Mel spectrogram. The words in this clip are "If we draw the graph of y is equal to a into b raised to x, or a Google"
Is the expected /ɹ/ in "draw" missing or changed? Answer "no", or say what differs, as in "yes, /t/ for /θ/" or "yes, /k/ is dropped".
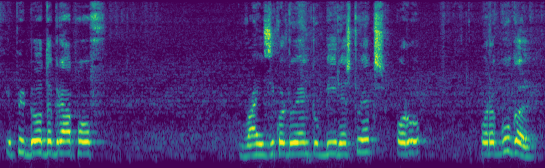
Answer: yes, /ɹ/ is dropped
